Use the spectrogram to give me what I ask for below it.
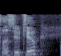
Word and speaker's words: Lesotho: Interestingly enough, Lesotho, spelled Lesotho, but it's pronounced Lesotho.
